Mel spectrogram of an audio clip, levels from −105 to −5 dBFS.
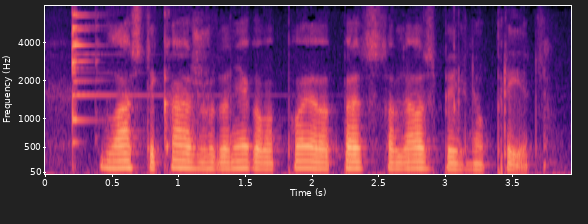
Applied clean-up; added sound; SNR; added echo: none; Dishes, pots, and pans; 12 dB; none.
